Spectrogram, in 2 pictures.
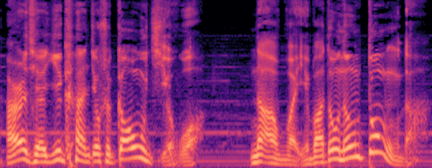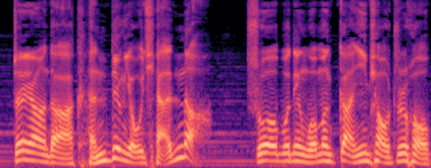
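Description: A low, sneering growl of a mean street robber boss, as a male storyteller puts him on. He snaps and scoffs with bursts of contempt, over faint background music. It is a storybook villain, impatient and cocky. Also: a little mellow. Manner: scornful, snappish, sneering.

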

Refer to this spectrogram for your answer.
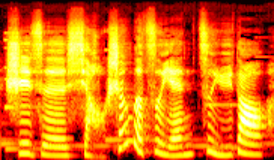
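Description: A woman narrating a storybook for children in an expressive, sing-song way. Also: a little high, unhurried, faint music behind.

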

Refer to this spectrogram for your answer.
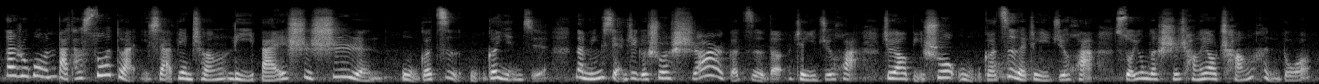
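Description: A woman teaching a spoken English lesson, explaining stress rules clearly and stopping to check in with her students. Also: high-pitched, a little hiss or hum. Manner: explains slowly and clearly, stressing example words, checks in with "OK?" and "right?".

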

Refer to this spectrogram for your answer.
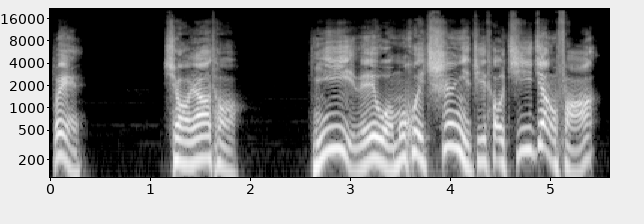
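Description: Woman putting on a mocking lame bully man, lower voice, slow, menacing, storybook villain. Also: big pitch swings, no room sound, clean studio sound. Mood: sneering.

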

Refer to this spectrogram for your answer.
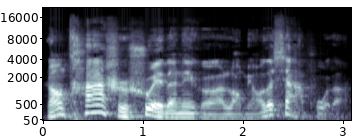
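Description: Low-voiced man telling a ghost story. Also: very animated, normal speed, fairly bright tone. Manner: chatty, colloquial, with many filler restarts. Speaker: podcast host.

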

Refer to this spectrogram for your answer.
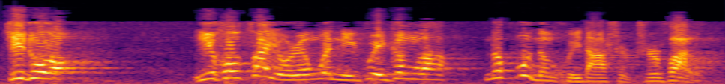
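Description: Brief: male comic, teasing, animated, high and bright. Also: fairly quick, slight background noise. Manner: teasing, mock lecturing. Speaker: crosstalk comedian. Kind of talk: comic stage dialogue.

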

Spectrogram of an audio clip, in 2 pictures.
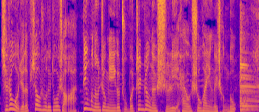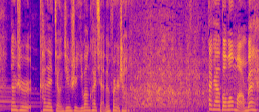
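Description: A woman's voice: medium pitch, lively intonation, fast talker. A woman hosts a comic storytelling podcast, chatty and joking. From Northeast China. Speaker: podcast host. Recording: music bed under the voice.

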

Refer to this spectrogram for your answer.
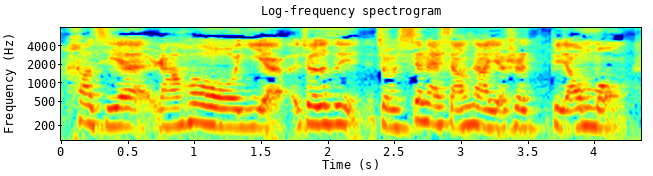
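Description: A woman's voice: medium pitch, fairly even intonation, moderate pace, breathy edge. A woman from Beijing with a colloquial Beijing accent and some mixed influences, chatting casually as an interview guest. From Beijing, China. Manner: informal Beijing colloquial speech. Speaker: guest, visual artist. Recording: faint background noise and room ambience.

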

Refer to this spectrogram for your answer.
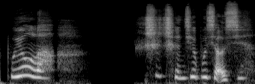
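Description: An actress playing a fragile, scheming young imperial consort in an audio drama, with a tearful, breathless delivery. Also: female voice, extremely high pitch, normal speed. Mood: demure.

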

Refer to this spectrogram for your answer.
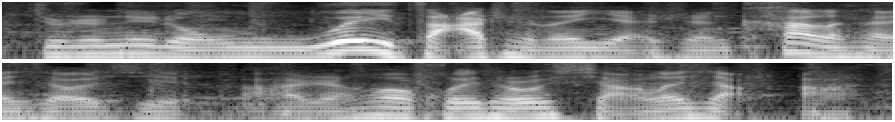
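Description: A man telling comic stories as a host, jokey and lively, acting out quoted people in raised voices. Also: medium pitch, a little fast, soft background music. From Northeast China. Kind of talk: comic storytelling monologue.

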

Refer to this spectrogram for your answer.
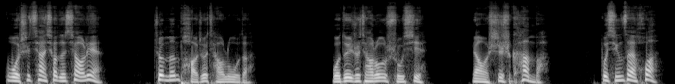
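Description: A man's voice: fairly high pitch, sing-song, a little mellow, no room sound, clean studio sound. A man doing a confident young woman instructor. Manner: bold, brisk and self-assured.

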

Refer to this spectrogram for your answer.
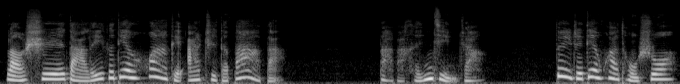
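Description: A woman narrating a children's storybook in a gentle, expressive way. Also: fairly high pitch, unhurried, lo-fi sound.

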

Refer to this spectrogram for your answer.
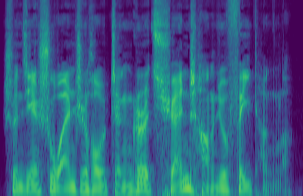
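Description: A man hosting a comedy show, telling funny stories in a lively way and acting out the voices, close to the mic. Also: lowish voice, normal speed, dry recording. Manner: lively, acts out every voice. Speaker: comedy host. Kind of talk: comic storytelling.

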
